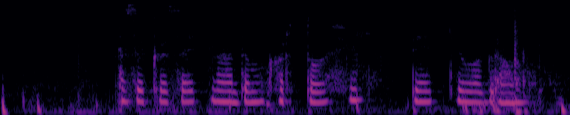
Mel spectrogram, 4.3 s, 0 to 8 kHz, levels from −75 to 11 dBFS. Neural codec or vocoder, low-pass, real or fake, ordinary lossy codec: none; 7.2 kHz; real; MP3, 48 kbps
